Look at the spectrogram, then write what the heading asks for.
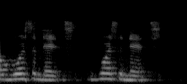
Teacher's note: Thì cái chữ it này nó sẽ đi xuống cho câu là wasn't it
